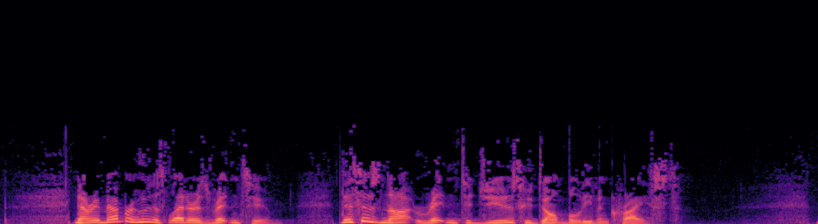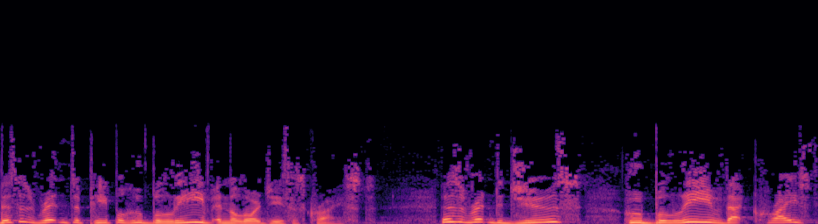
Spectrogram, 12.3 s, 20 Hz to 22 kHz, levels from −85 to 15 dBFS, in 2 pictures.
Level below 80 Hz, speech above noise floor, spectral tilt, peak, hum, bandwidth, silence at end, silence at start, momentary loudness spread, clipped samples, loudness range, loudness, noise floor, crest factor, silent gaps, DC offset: -54 dBFS; 44 dB; -7 dB/octave; 0 dBFS; none; 9.2 kHz; 0.05 s; 0.35 s; 13 LU; under 0.1%; 4 LU; -14 LUFS; -58 dBFS; 14 dB; none; under 0.1%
